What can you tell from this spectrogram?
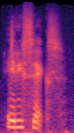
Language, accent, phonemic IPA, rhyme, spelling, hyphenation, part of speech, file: English, US, /ˌeɪ̯.tiˈsɪks/, -ɪks, 86, 86, verb, En-us-86.ogg
- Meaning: 1. To cancel an order for food 2. To temporarily remove an item from the menu 3. To throw out; to discard 4. To deny service to 5. To kill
